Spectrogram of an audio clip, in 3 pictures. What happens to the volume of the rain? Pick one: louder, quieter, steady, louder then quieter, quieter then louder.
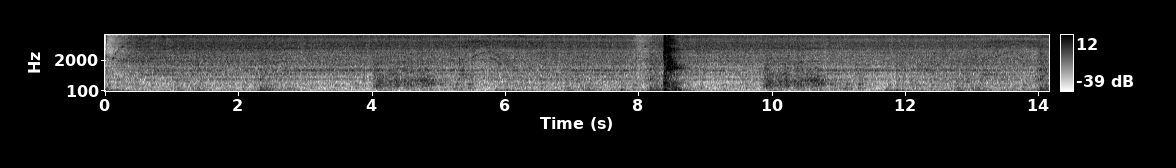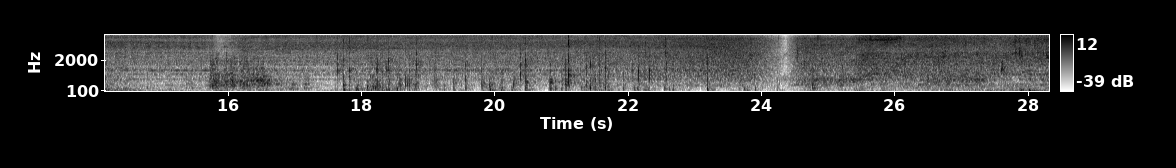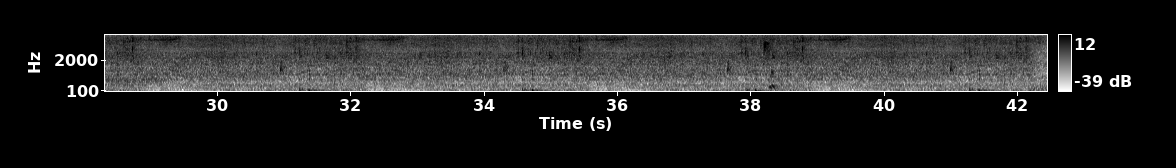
louder.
